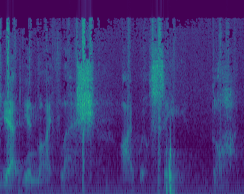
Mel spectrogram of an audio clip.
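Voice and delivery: low, soft, sinking to a whisper; hushed reverence. Acted. Preacher reading Job's verse of hope, softly reverent. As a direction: let it fade to a whisper on "God".

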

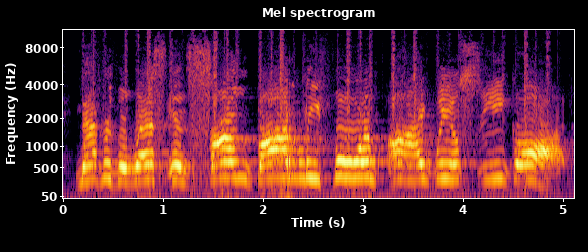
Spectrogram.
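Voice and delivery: high, slow, full-voiced shout; triumphant proclamation. Preacher voicing Job's hope of seeing God, triumphant shout. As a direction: proclaim it at full force, each word drawn out.

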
